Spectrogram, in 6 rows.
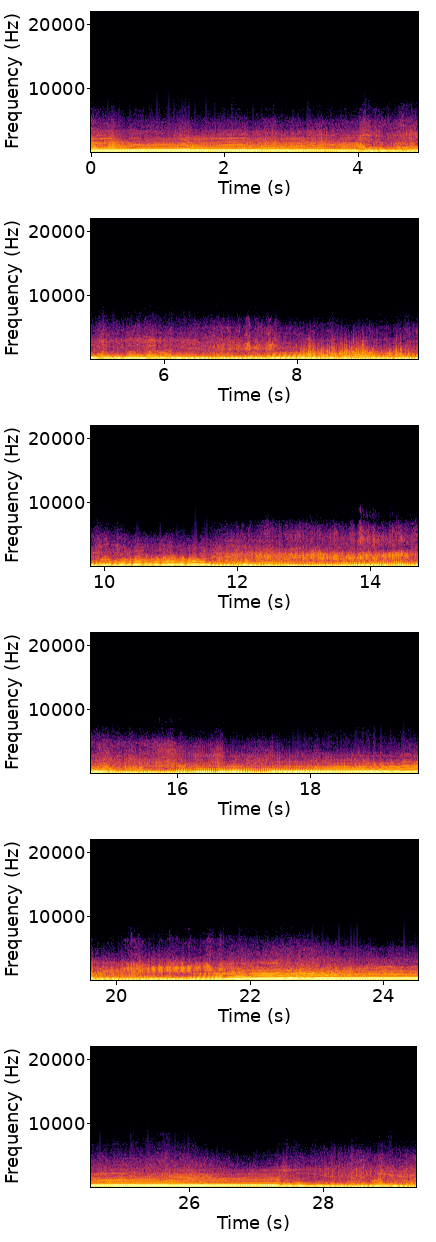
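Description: Yamaha YZ250F dirt bike's single-cylinder four-stroke engine heard from on board while racing off-road. The engine note climbs and drops again and again as the rider works the throttle through the course.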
